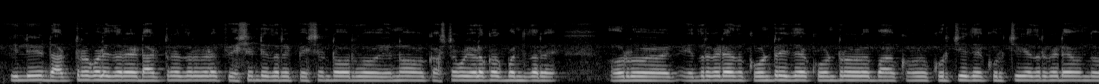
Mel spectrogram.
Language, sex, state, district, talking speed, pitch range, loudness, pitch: Kannada, male, Karnataka, Gulbarga, 125 wpm, 185-195 Hz, -25 LUFS, 190 Hz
